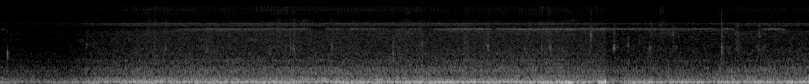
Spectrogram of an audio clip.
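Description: Steady low outdoor rumble with a faint high steady tone above it, and a couple of small clicks about six seconds in.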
